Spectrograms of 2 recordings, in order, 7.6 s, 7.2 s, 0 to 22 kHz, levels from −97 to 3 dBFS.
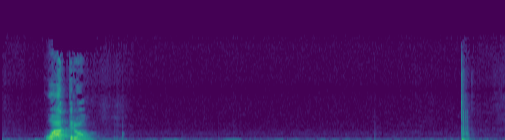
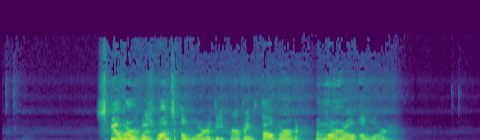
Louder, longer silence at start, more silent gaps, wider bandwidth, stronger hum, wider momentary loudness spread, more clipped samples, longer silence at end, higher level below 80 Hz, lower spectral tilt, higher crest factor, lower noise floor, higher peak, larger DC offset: second, -27 LUFS vs -16 LUFS; second, 0.7 s vs 1.45 s; neither; about the same, 15.5 kHz vs 16 kHz; neither; first, 20 LU vs 12 LU; neither; second, 0.55 s vs 1.35 s; second, -66 dBFS vs -56 dBFS; second, -3.5 dB/octave vs -5.5 dB/octave; first, 26 dB vs 16 dB; second, -73 dBFS vs -77 dBFS; second, -12 dBFS vs -2 dBFS; neither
